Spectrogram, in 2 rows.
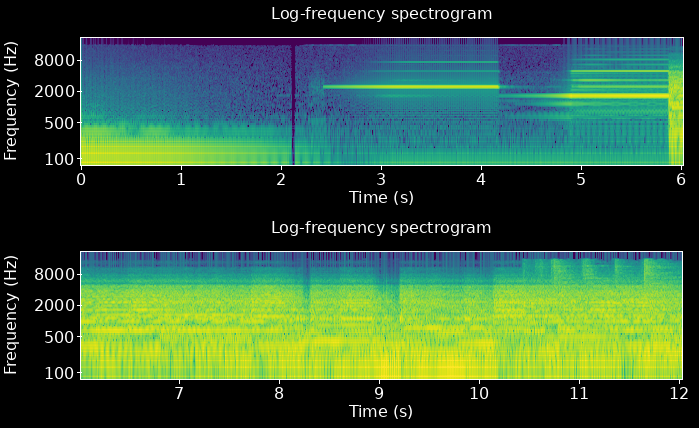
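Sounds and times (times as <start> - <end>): held high tones: 2.4 - 6.9
punk rock band with distorted guitars: 6.2 - 12.0.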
